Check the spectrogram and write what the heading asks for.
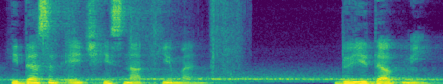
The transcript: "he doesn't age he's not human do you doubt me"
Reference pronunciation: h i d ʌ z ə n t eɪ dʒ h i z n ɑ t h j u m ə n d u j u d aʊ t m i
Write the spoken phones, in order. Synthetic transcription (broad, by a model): h i d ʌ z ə n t eɪ dʒ h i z n ɑ t h j u m ə n d u j u d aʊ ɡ m i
